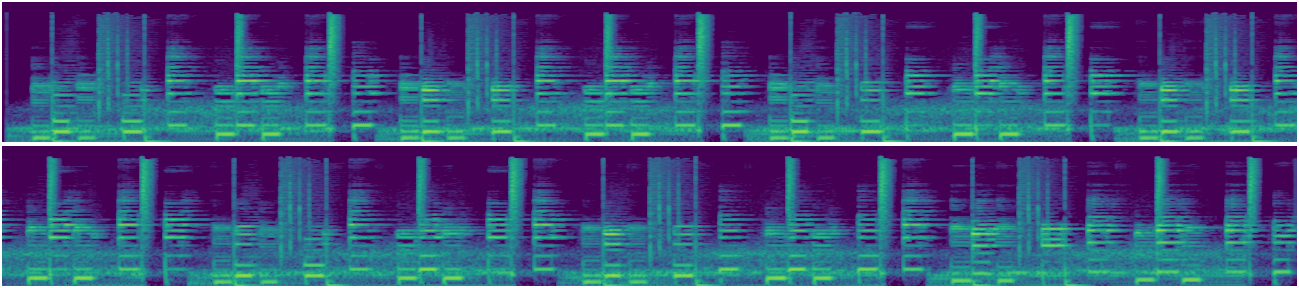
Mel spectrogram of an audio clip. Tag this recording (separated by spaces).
audio-library background-music download-background-music download-free-music download-music electronic-music free-music free-music-download free-music-to-use free-vlogging-music loops music music-for-videos music-for-vlog music-loops prism sbt syntheticbiocybertechnology vlog vlogger-music vlogging-music vlog-music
